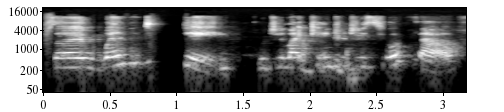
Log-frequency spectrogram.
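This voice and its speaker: A woman's voice: high-pitched, lively intonation, unhurried, a little mellow, low-quality recording. A woman hosting a panel chat, thanking guests and laughing. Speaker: host.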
